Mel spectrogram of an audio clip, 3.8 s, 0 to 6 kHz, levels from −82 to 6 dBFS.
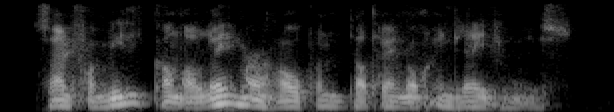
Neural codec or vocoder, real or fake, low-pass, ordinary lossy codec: codec, 24 kHz, 3 kbps, HILCodec; fake; 5.4 kHz; AAC, 32 kbps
